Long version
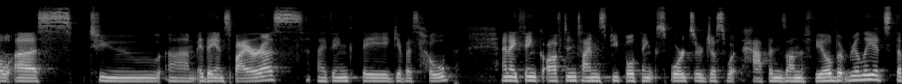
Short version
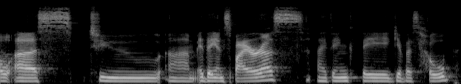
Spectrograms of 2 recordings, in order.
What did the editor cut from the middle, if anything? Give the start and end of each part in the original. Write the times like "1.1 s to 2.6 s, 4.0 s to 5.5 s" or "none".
none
